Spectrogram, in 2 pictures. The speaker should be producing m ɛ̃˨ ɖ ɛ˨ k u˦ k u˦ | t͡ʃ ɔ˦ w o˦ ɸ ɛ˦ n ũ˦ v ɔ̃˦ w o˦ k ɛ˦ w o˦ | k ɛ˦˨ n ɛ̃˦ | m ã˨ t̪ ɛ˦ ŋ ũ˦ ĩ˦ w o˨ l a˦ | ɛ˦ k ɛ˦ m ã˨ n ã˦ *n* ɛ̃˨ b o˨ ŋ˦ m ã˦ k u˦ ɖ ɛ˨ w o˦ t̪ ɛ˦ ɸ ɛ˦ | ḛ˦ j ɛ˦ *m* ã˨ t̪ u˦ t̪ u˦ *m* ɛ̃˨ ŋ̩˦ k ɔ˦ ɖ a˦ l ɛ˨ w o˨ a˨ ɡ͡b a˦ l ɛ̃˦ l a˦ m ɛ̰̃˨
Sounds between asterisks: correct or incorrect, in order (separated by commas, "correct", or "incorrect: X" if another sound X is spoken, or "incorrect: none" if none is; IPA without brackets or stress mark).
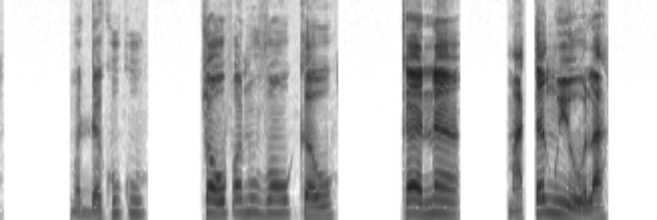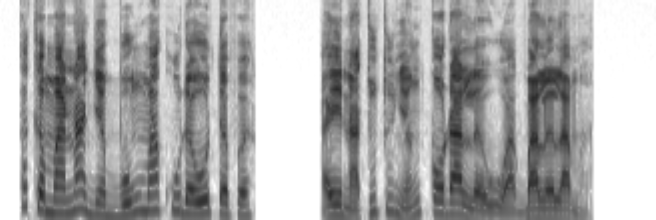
incorrect: ɲ, incorrect: n, incorrect: ɲ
